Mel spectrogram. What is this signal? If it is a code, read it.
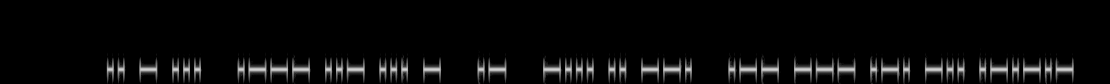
Morse code, heard as a keyed tone, about 21 wpm, 700 Hz. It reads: ITS JUST A BIG WORD.
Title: Sentences from Top 1000 Words - Review Part 1 - 22wpm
